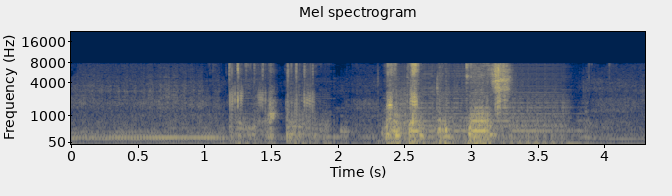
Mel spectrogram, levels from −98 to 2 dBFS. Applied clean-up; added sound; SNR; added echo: neural separator model SepFormer DNS4.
